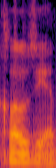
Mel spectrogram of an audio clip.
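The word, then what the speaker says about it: Clowesia: it was Mr Clos so it should be pronounced kosia but anyway semantics two gross on mikab plus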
